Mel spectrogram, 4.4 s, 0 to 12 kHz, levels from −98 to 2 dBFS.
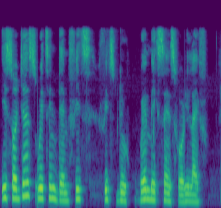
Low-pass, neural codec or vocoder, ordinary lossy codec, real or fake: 7.2 kHz; none; MP3, 96 kbps; real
